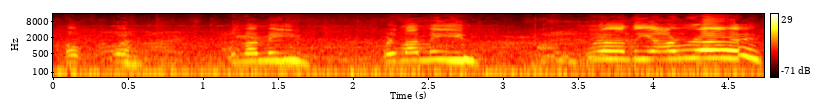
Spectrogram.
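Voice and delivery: high, loud frantic urging; panicked yelling. Real, not acted. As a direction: scream at him to run.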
